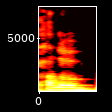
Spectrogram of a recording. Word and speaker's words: Pallot: A G, then a B, and then Pallot P A double L O T but I think oh. I'm going to pronounce it Palo. Yeah, yeah, Palo.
